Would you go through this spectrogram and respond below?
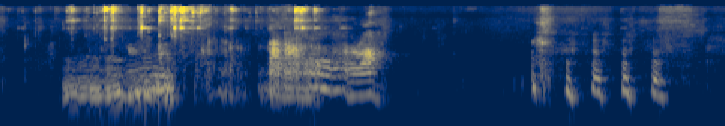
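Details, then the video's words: Pet dog making silly vocal sounds indoors in a small room: a rough, growly grumble, a second drawn-out moaning vocalisation, then after a pause a run of five or six short rhythmic yips. "The silly sounds of Gidget"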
